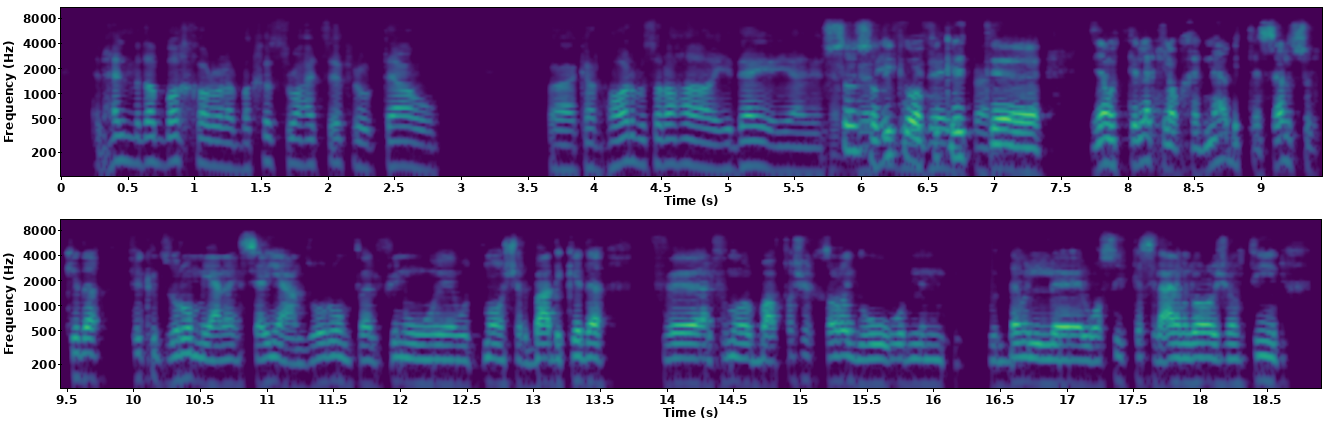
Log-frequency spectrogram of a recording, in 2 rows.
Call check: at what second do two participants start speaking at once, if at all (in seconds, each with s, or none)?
5.7 s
